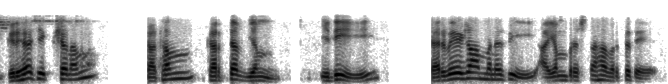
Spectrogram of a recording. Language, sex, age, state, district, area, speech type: Sanskrit, male, 45-60, Karnataka, Bangalore Urban, urban, conversation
